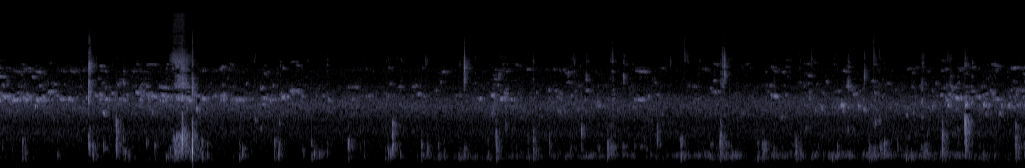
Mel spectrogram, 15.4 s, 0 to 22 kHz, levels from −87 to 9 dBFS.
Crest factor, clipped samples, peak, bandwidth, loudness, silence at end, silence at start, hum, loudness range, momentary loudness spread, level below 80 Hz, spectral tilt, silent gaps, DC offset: 30 dB; under 0.1%; -20 dBFS; 16 kHz; -48 LUFS; 0 s; 0 s; none; 9 LU; 14 LU; under -90 dBFS; -0.5 dB/octave; none; under 0.1%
